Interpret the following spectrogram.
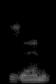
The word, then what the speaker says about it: Zen: people who don't know, Chan is the Chinese word for the ideogram. And then when it moved to Japan, that ideogram is pronounced Zen.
